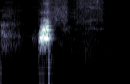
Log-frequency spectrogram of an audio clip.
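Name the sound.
dog barking and whimpering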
